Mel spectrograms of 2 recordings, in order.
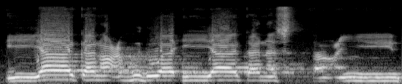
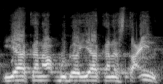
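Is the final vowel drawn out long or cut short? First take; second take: long; short. First: The final vowel is drawn out long. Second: The final vowel is cut short. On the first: The speaker calls it right. "Panjang semua" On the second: The speaker calls it wrong. "Salah enam"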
